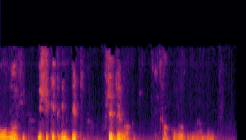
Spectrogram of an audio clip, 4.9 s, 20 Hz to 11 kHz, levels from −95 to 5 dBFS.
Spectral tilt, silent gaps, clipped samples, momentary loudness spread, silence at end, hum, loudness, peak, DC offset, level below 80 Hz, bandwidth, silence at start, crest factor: -8 dB/octave; none; under 0.1%; 19 LU; 0.65 s; none; -20 LUFS; -2 dBFS; under 0.1%; -42 dBFS; 7.4 kHz; 0 s; 18 dB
